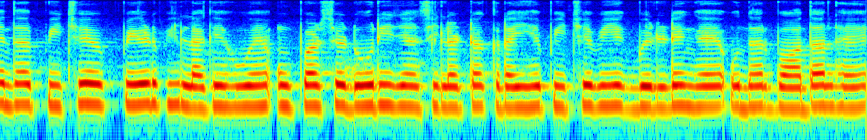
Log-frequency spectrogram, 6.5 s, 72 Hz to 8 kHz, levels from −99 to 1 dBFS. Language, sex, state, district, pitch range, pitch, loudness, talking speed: Hindi, female, Uttarakhand, Tehri Garhwal, 220-230 Hz, 225 Hz, -14 LUFS, 200 wpm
